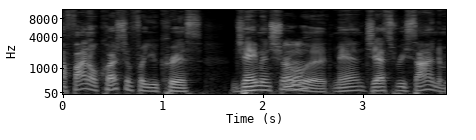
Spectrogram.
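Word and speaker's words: Jamien Sherwood: Jamin Sherwood, man, Jets re-signed him. How do you feel about that? I think Jalen Sherwood is a great player. I think he has a lot of talent. Jamin Sherwood.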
